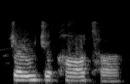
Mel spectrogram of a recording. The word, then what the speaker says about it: Yogyakarta: And I do that because I think in Indonesia it's pronounced Yogyakarta.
